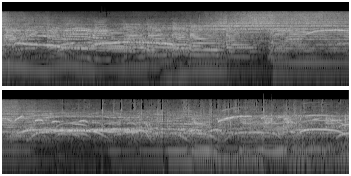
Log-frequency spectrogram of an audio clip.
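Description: Live rock band playing loud: electric guitars holding long chords that change every few seconds, with high notes sliding up and down above them.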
